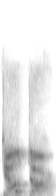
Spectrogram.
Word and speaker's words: Deldar: Mike Deldar, and I'm saying I pronounced that right, Deldar, correct? Exactly the way you write it, you pronounce it, yes.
